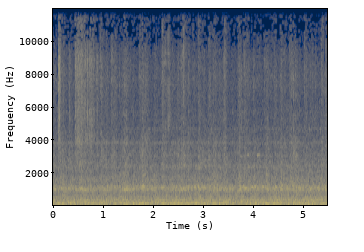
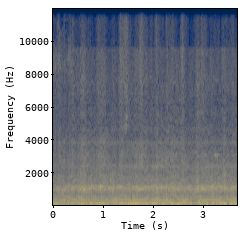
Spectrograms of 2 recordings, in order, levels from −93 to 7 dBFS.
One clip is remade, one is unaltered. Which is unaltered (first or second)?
first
